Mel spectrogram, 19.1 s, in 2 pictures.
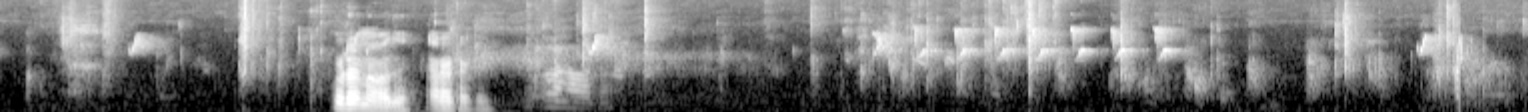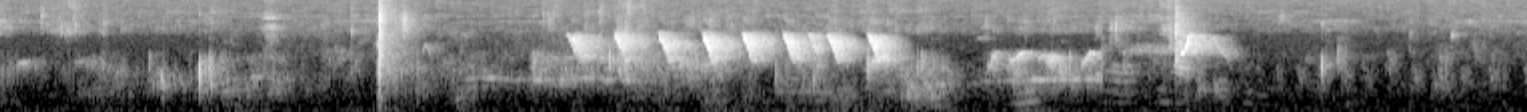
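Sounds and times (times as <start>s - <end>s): bird singing faintly: 5.4s - 7.6s, 12.2s - 17.3s.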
